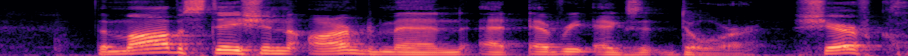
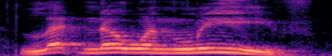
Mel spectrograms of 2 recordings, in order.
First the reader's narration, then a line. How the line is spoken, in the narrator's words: Someone shouted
